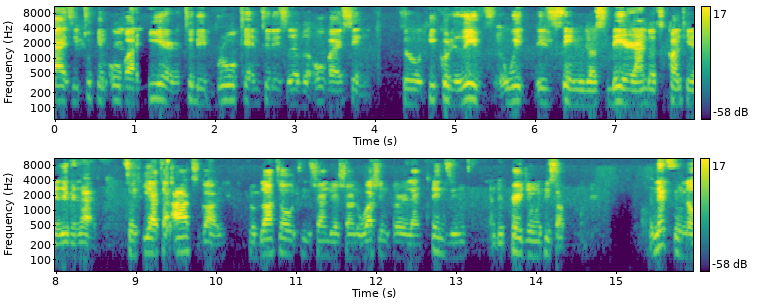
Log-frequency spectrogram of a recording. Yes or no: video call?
yes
